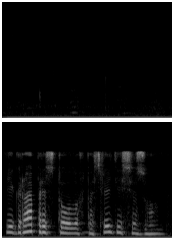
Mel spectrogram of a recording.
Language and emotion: Russian, neutral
